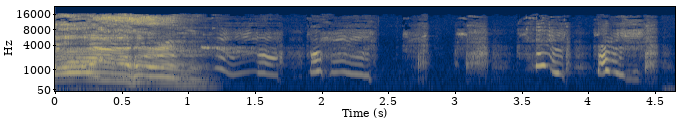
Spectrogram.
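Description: Dogs escaping in a cartoon yip and whimper in short, high, rising and falling cries that repeat several times, close and fairly loud, after a brief burst of voice at the start.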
